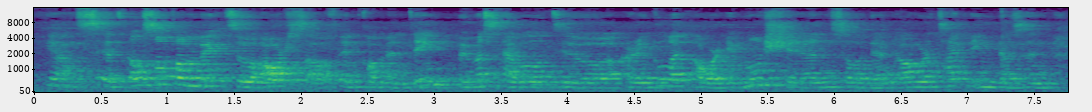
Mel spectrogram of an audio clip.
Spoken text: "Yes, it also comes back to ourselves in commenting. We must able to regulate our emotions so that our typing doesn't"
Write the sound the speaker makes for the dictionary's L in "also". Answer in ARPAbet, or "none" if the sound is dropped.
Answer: L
